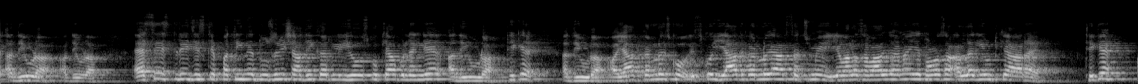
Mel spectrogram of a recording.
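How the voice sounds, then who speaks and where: A young man with a Purvanchal accent teaches an exam-prep class in a high voice, cracking jokes and repeating each answer so students remember it. The sound is roomy and echoey. The recording is dull and lo-fi. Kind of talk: online Hindi exam class.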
